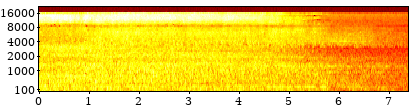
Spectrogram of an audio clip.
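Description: Brightline diesel-electric passenger train going past, its rolling noise and steady engine hum dying away about six seconds in.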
